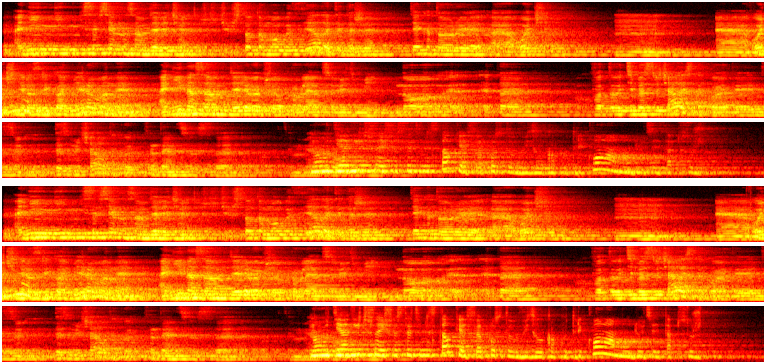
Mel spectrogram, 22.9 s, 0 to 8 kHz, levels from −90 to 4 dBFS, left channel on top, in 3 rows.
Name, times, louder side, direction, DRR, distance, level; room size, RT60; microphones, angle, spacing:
voice 1, 0.1-3.8 4.1-5.6 6.1-6.7 7.1-12.9 13.3-19.0, equal, 10° left, 0 dB, 1.9 m, -20 dB
voice 2, 7.4-8.2 18.3-22.2, right 1 dB, 55° right, 5 dB, 0.8 m, -19 dB
25.5 x 13.0 x 2.4 m, 2.3 s
head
